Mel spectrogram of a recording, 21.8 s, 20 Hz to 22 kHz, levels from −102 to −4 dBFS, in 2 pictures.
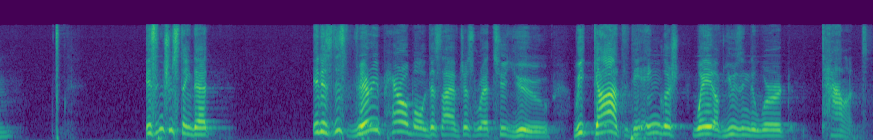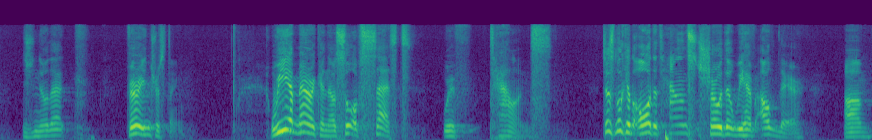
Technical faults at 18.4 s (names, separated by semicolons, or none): aliasing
